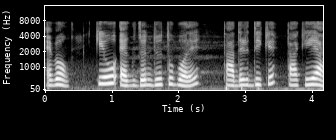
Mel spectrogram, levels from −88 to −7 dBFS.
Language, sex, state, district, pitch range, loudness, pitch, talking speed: Bengali, female, Tripura, West Tripura, 225-260 Hz, -14 LUFS, 240 Hz, 130 wpm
